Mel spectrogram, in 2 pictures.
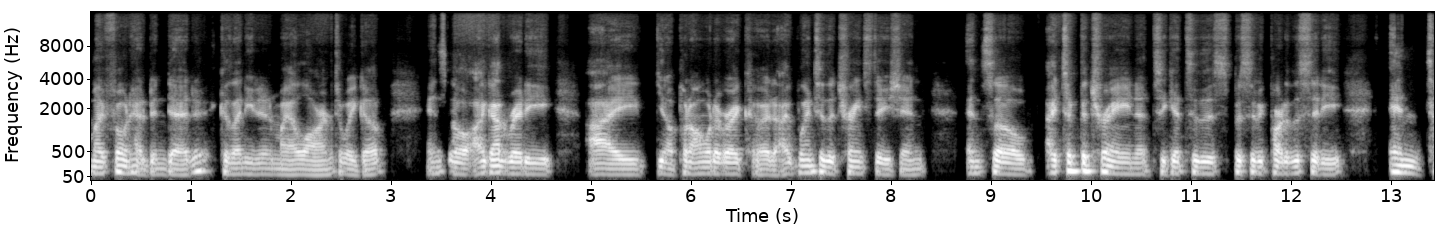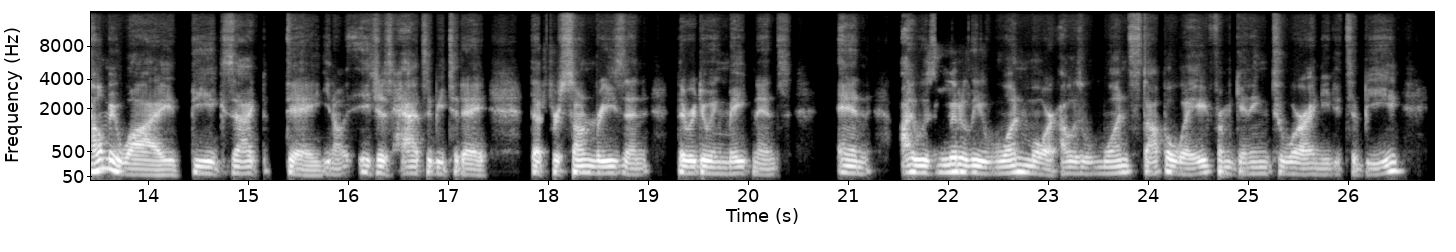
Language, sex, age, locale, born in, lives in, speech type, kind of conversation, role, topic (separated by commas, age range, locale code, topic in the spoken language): English, male, 20-24, en-US, United States, United States, conversation, advice, user, How can I respond to and pay forward a stranger's unexpected kindness?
